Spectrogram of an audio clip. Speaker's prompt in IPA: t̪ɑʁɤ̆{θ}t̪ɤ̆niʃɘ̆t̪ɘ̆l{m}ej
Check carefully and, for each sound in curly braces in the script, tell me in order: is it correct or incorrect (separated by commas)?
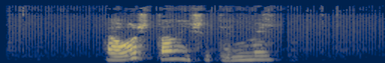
incorrect, correct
